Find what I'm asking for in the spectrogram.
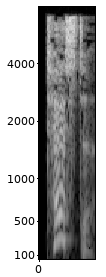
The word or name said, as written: testa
